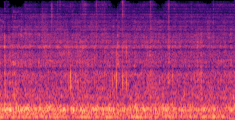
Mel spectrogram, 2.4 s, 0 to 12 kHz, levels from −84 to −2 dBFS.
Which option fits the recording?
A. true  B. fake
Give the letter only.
B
